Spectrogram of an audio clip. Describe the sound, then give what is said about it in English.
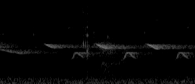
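A bird calls outdoors in a quiet setting: several short, high whistled chirps repeat at irregular intervals, fairly faint, with no voices present. “oh, listen to that. Hopefully I can stop here when I hear an owl or something so you can really hear it.”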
